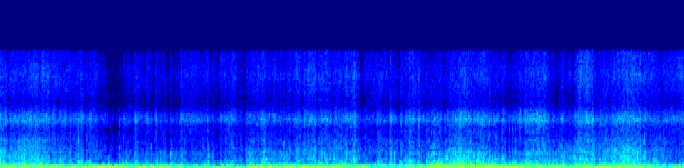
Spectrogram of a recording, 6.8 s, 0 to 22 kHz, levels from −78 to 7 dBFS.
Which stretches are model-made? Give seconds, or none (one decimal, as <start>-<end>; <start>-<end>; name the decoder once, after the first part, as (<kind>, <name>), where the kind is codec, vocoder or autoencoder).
1.3-2.6 (vocoder, BigVGAN v2)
